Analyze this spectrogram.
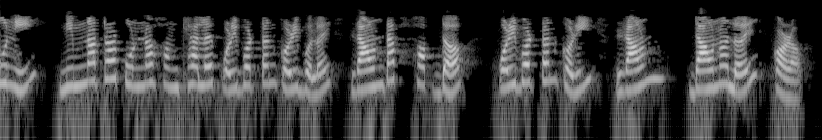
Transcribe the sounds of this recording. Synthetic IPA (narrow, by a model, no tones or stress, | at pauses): puni | nimnɔtɔɹpuɹnɔxɔŋkʰjalojpoɹibɔɹtːɔnkoɹibɔloj | ɹawnɖap̚xɔb̚dɔk̚ | poɹibɔɹtːɔnkoɹi | ɹawn | dawnɔlojkɔɹɔ̰k̚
